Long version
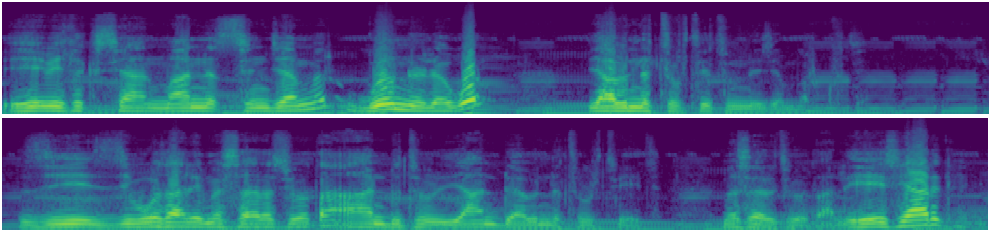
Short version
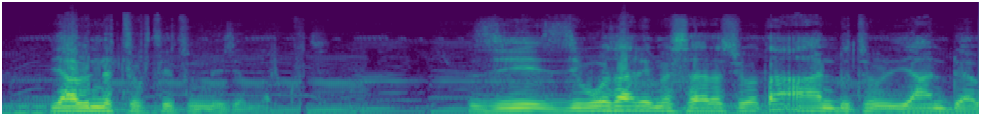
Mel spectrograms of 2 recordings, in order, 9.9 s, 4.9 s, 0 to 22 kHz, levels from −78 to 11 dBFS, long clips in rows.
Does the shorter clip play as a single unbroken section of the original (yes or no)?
yes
